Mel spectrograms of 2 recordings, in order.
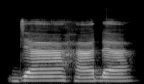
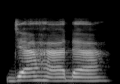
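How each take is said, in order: First: The first vowel is held for two beats. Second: The first vowel is held for one short beat. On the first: "Kalau diikuti dengan huruf mat" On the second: "Kalau dia tidak diikuti mat, dia jadi satu harokat"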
